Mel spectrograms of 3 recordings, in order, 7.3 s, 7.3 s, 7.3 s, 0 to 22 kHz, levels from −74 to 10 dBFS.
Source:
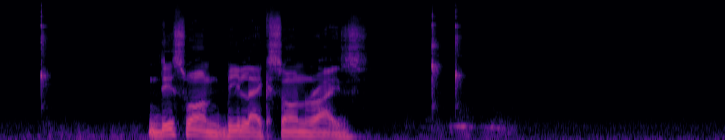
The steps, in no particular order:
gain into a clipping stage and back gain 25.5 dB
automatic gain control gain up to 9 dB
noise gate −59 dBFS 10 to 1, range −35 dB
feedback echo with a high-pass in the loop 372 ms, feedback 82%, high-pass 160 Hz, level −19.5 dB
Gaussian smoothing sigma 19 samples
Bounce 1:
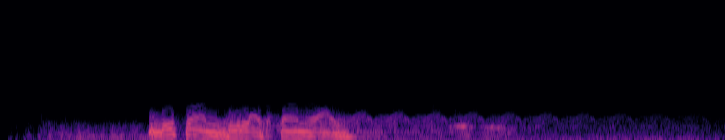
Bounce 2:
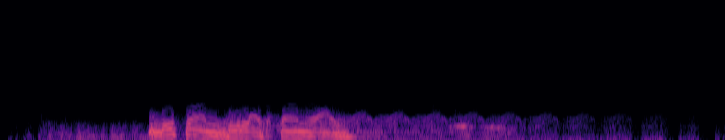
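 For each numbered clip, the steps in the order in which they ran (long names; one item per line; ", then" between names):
automatic gain control, then feedback echo with a high-pass in the loop, then gain into a clipping stage and back, then Gaussian smoothing, then noise gate
feedback echo with a high-pass in the loop, then noise gate, then automatic gain control, then gain into a clipping stage and back, then Gaussian smoothing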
